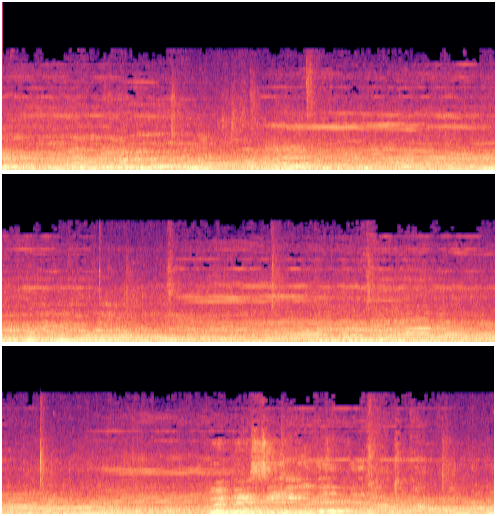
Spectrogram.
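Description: A violin plays along with the singer.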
